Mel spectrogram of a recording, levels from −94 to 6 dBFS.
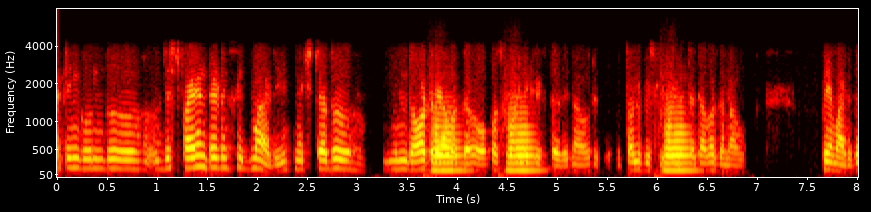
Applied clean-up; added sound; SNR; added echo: none; Brass instrument; -4 dB; none.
